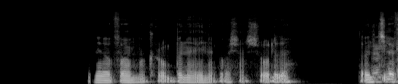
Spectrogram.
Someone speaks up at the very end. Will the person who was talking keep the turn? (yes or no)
yes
